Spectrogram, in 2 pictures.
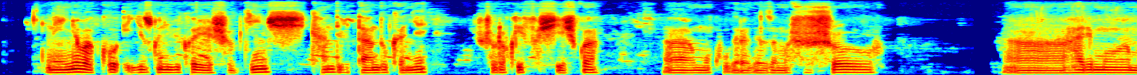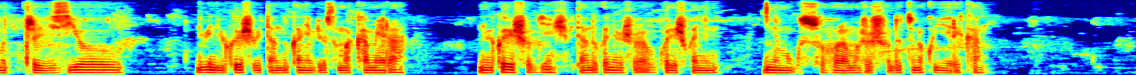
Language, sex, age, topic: Kinyarwanda, male, 18-24, health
